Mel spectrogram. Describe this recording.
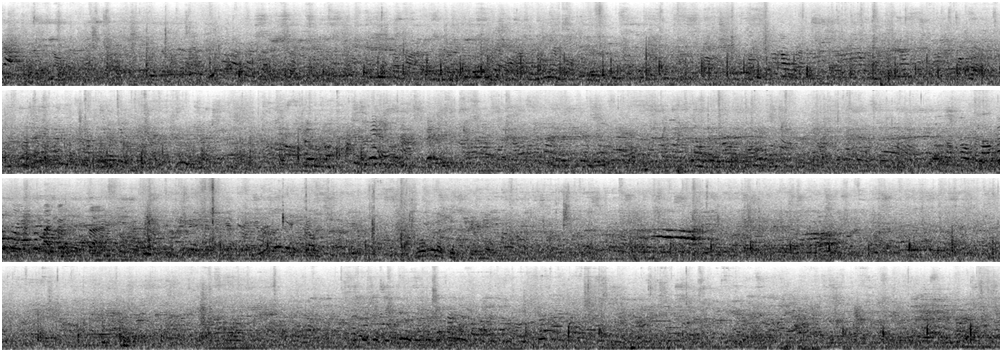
binaural walk-through in the covered market of Baluty. Made during a sound workshop organized by the Museum Sztuki of Poland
